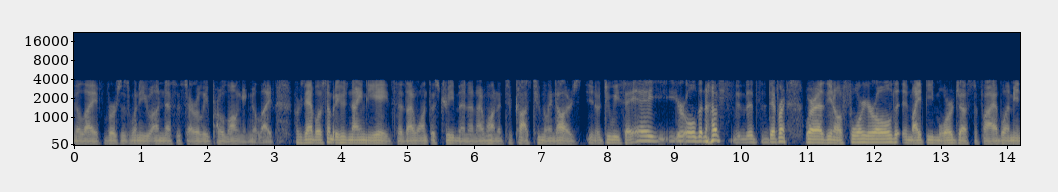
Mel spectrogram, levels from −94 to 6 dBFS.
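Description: The whole recording passed through the iLBC codec, which fits its 20 ms frame mode at about 15 kbps. Nothing above 4 kHz survives, and the speech sounds plainly rough and synthetic. At 9.70 to 9.75 s, just after "say hey you're old", lost iLBC frames leave a 40 ms gap, consistent with two dropped frames. The decoder fills it with a held, buzzy vowel-like sound, and the voice recovers almost at once.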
